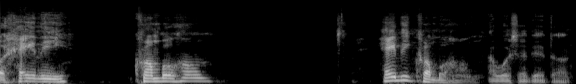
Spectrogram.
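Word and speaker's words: Crombleholme: haley crumble home hey crumble home i wish i did doc are you sure that's how it's pronounced that's how it's pronounced crumble home yeah i'll spell it for you just make sure c-r-o-m-b-l-e-h-o-l-m-e okay handy crumble home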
